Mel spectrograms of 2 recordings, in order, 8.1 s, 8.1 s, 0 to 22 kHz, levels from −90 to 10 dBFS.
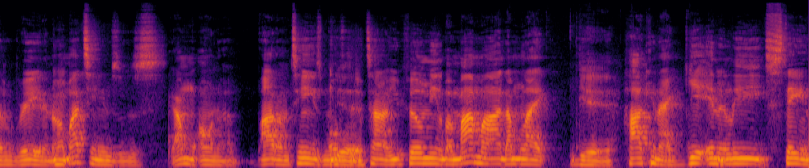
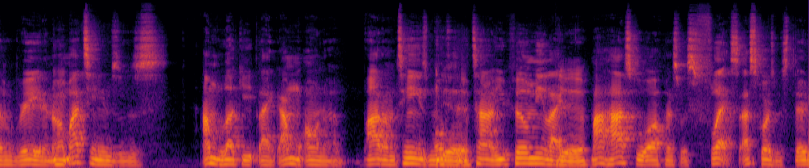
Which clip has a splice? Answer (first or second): first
